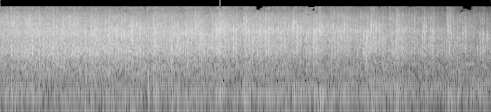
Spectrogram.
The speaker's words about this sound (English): Clap for Jesus.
